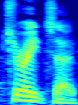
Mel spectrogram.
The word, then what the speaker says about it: chorizo: It's either chorizo or chorizo. You can pronounce it either way. No, you can't. It's chorizo. Anyway. It's spelled Chorizo, chorizo. Do you have it? It doesn't have an I on it.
